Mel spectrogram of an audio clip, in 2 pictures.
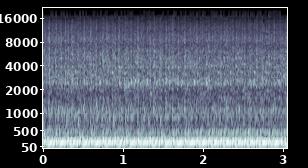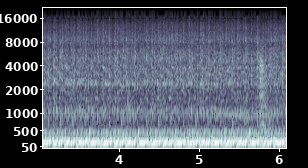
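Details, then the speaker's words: Bronco II crawler with a newly swapped 2005 5.3 LS V8 and Turbo 350 transmission, cold start with no exhaust: a loud, steady idle with an even rapid pulse and deep rumble through unmuffled open manifolds, otherwise running cleanly; normal. "let you guys hear it it's pretty loud just open manifolds right now"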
